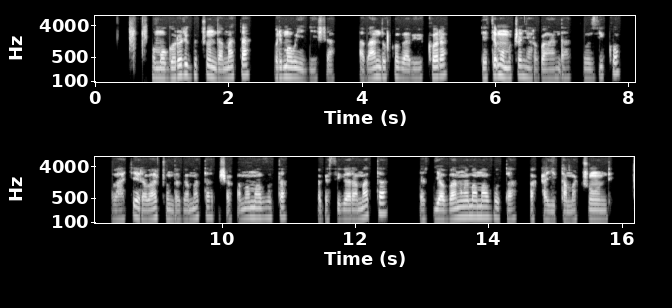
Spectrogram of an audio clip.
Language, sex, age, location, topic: Kinyarwanda, male, 18-24, Musanze, government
